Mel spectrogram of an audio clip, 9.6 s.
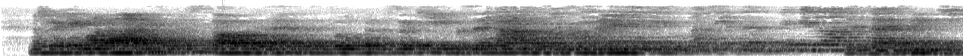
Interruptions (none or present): present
